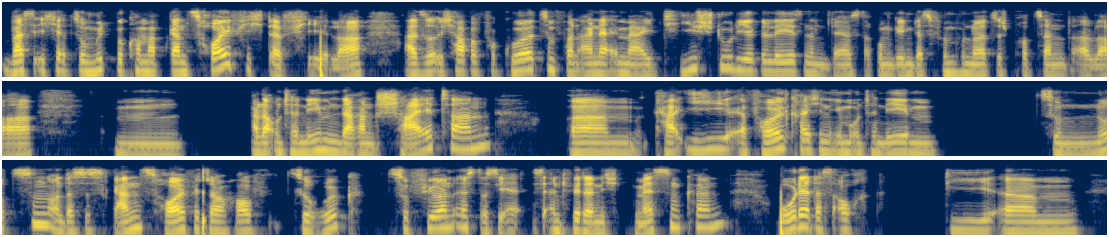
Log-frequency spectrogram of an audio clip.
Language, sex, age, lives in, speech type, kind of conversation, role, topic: German, male, 25-29, Germany, conversation, unstructured, none, Wie beeinflusst Technik deinen Alltag am stärksten?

